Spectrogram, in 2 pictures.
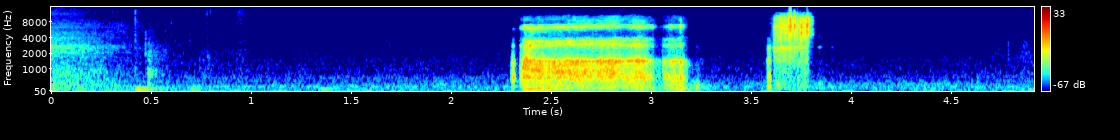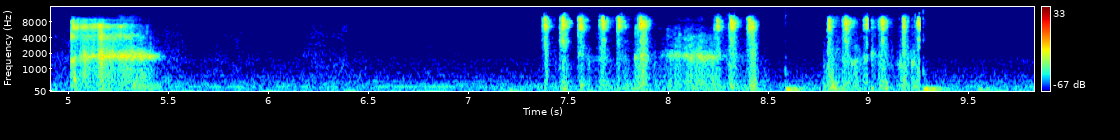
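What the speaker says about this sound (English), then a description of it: "You're clicking." Sparse clicks and rattles at a desk during a podcast, with a longer burst early on and a quick cluster of sharp taps near the end, faint and spaced apart with no talk over them.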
